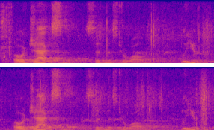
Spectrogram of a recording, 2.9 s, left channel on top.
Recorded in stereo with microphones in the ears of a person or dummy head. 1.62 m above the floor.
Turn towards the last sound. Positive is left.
turn(degrees=10)  # may be behind; listen again after turning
